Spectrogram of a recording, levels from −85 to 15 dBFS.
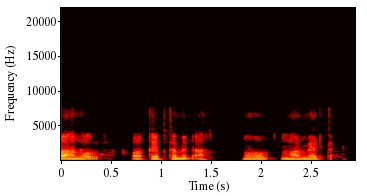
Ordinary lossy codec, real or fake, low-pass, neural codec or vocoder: none; fake; none; codec, 16 kHz, 4 kbps, FreqCodec, smaller model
